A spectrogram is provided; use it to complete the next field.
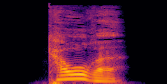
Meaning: inflection of kauern: 1. first-person singular present 2. first/third-person singular subjunctive I 3. singular imperative
- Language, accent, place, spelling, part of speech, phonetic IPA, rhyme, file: German, Germany, Berlin, kaure, verb, [ˈkaʊ̯ʁə], -aʊ̯ʁə, De-kaure.ogg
